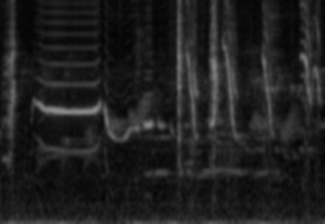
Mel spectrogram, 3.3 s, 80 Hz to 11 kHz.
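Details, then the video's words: Male white-rumped shama singing to rouse six females for mating: a sustained pure whistle, a slurred falling note, then sharp downward-sweeping chirps, over a loud pulsing low hum. "MANCING BIRAHI 6 MURAI BATU BETINA DENGAN 1 JANTAN"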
